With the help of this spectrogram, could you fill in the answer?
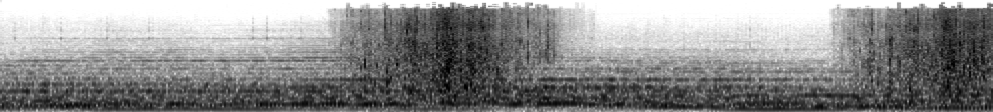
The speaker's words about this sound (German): Wir rudern mit dem Boot gleichmäßig über den See.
